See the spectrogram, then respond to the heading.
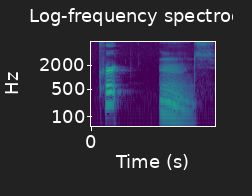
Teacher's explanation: Or I can use a stop T and say curt, stop the air, put the tongue up, curtains, and go directly to the N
